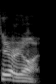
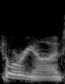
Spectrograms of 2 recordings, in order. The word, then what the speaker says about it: Torion: What's up, Terrion? What's up, guys? This is, and it's pronounced Torion. Torion, I'm sorry.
